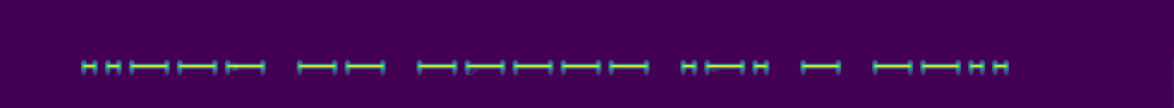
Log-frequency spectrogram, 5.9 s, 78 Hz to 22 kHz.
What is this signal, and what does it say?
Morse code, heard as a keyed tone, about 20 wpm, 700 Hz. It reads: 2M0RTZ
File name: UK MASTER QSOs TRAINING / 20WPM / UK MASTER QSOs 0063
